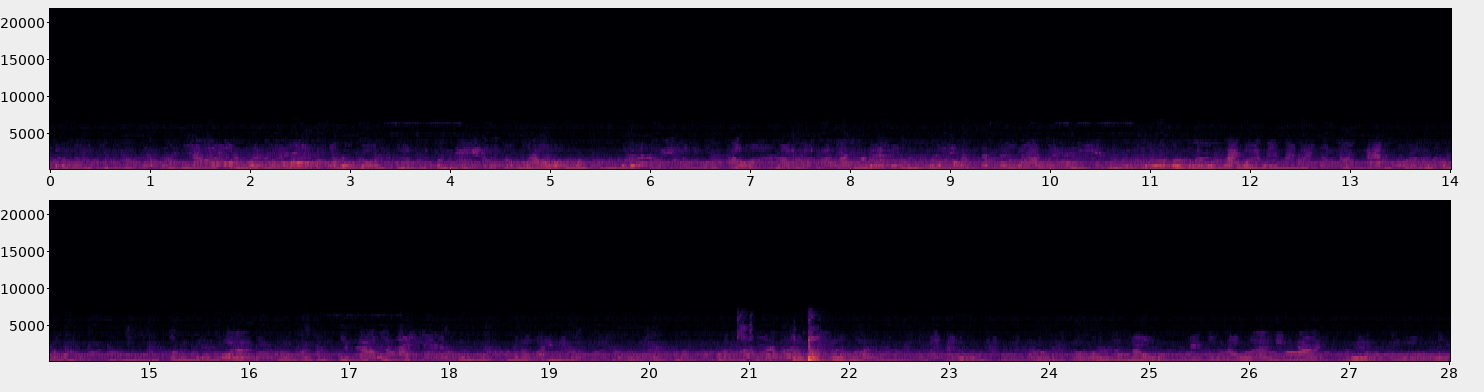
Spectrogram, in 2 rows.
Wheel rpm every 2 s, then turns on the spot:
0, 0, 0, 0, 0, 0, 0, 0, 0, 0, 0, 0, 0, 0.
none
